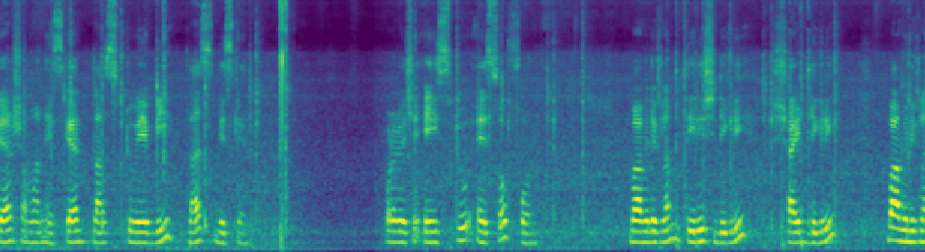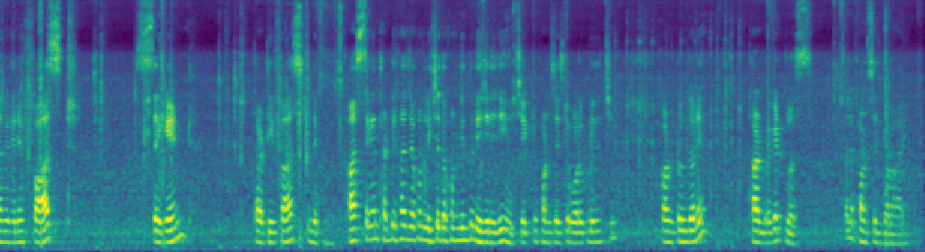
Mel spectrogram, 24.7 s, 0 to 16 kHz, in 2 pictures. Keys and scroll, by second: 0.0-4.2 typing, 20.5 ctrl+].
